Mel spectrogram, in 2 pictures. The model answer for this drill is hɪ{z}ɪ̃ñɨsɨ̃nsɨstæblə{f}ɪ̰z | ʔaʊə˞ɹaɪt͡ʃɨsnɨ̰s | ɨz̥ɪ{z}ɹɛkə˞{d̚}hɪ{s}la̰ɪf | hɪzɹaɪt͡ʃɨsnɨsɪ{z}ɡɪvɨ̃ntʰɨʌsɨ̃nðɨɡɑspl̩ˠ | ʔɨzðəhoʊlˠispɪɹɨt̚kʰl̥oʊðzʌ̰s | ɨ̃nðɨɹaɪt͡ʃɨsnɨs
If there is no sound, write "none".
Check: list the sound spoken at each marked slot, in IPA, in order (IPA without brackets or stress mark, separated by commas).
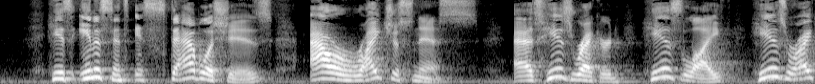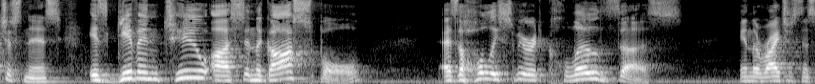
z, ʃ, z, d̚, z, z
